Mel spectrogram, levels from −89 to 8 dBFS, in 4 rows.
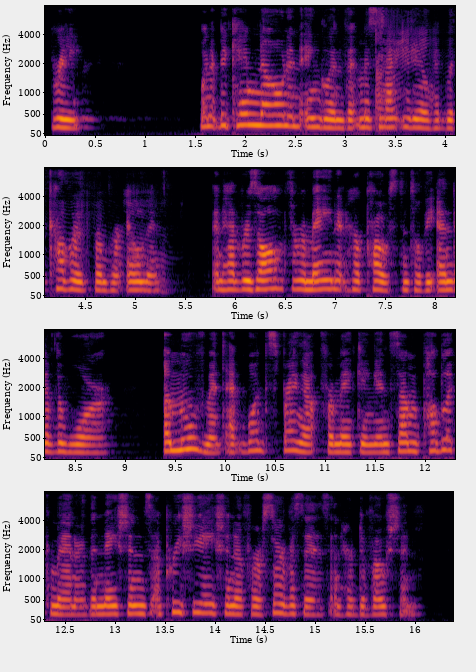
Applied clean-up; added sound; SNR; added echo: neural mask model DeepFilterNet 3.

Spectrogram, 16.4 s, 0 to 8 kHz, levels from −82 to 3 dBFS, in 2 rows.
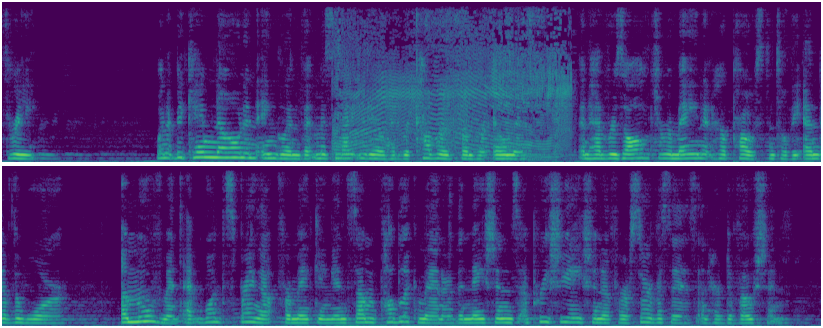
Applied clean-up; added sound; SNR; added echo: none; Fart; 11 dB; reverberation time 2.7 s.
